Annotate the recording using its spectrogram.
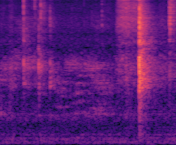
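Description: Telescoping selfie stick being pulled out to its full length: a few faint sliding clicks, then one sharp click near the end.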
